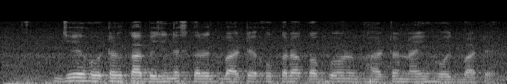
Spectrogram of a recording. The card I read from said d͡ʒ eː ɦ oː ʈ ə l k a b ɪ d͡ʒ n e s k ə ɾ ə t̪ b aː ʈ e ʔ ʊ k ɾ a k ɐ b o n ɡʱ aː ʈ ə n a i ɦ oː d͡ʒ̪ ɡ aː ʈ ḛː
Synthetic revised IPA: d͡ʒ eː ɦ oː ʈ ə l k a b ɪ d͡ʒ n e s k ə ɾ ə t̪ b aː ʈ e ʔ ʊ k ɾ a k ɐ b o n ɡʱ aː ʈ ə n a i ɦ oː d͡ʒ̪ b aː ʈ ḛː

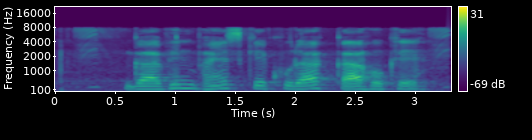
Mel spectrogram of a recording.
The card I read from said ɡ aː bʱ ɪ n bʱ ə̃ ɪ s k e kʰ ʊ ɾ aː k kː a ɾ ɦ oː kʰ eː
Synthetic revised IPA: ɡ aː bʱ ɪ n bʱ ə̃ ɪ s k e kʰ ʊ ɾ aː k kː a ɦ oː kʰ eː

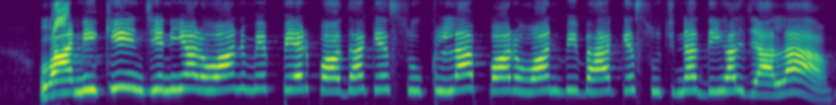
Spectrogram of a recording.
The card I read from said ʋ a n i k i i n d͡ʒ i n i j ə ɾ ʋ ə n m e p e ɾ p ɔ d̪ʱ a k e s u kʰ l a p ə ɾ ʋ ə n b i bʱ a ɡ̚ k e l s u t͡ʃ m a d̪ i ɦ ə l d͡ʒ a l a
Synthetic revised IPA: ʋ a n i k i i n d͡ʒ i n i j ə ɾ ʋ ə n m e p e ɾ p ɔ d̪ʱ a k e s u kʰ l a p ə ɾ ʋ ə n b i bʱ a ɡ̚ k e s u t͡ʃ n a d̪ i ɦ ə l d͡ʒ a l a

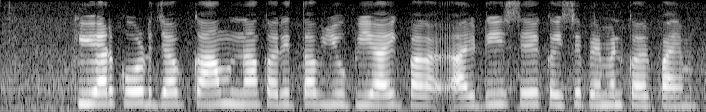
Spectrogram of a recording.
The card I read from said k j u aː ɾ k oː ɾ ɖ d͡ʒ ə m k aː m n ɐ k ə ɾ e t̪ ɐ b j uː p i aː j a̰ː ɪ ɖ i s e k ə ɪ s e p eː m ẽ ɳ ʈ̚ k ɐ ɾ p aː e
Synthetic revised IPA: k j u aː ɾ k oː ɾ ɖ d͡ʒ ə b k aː m n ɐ k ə ɾ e t̪ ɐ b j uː p i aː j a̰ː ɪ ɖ i s e k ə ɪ s e p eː m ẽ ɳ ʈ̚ k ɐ ɾ p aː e

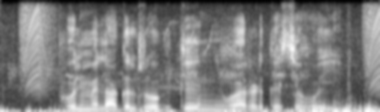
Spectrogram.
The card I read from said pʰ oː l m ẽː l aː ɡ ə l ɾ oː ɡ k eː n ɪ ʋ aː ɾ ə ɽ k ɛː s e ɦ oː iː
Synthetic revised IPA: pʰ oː l m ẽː l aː ɡ ə l ɾ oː ɡ k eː n ɪ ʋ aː ɾ ə ɽ k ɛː s e ɦ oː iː

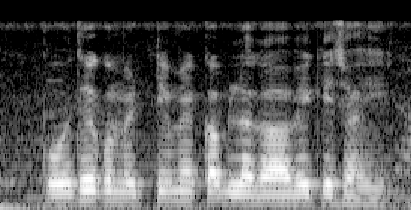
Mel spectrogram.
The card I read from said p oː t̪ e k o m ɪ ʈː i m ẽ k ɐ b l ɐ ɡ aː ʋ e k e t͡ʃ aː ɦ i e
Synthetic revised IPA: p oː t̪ e k o m ɪ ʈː i m ẽ k ɐ b l ɐ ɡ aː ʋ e k e t͡ʃ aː ɦ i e

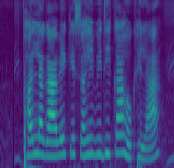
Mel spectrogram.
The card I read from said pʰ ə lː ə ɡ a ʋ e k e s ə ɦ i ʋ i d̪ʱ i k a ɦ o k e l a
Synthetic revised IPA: pʰ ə lː ə ɡ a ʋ e k e s ə ɦ i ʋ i d̪ʱ i k a ɦ o kʰ e l a

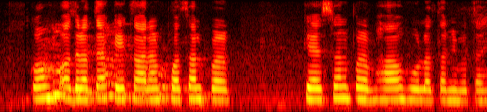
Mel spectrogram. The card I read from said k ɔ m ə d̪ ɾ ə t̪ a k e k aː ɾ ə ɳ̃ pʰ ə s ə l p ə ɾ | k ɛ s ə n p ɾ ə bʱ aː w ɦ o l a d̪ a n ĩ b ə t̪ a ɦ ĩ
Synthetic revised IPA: k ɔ m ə d̪ ɾ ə t̪ a k e k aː ɾ ə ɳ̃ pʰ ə s ə l p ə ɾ | k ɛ s ə n p ɾ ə bʱ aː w ɦ o l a t̪ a n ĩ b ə t̪ a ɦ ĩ

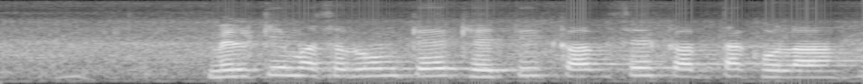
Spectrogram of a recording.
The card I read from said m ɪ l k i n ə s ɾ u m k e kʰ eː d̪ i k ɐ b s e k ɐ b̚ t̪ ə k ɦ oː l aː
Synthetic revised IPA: m ɪ l k i m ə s ɾ uː m k e kʰ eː t̪ i k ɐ b s e k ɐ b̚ t̪ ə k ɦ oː l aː

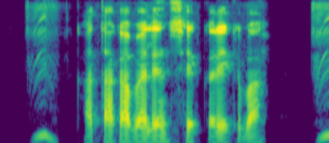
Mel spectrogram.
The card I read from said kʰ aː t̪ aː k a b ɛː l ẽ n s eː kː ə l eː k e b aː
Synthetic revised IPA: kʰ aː t̪ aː k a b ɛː l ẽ n s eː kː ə ɾ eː k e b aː

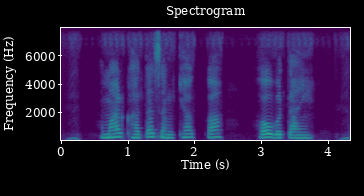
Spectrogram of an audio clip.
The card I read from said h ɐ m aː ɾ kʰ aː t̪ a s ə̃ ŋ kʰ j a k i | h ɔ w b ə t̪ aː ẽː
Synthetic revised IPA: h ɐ m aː ɾ kʰ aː t̪ a s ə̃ ŋ kʰ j a k a | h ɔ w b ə t̪ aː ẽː

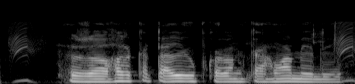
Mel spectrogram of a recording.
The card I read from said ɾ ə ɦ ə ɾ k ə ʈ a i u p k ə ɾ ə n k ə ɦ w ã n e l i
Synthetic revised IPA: ɾ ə ɦ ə ɾ k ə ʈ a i u p k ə ɾ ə n k a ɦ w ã m e l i

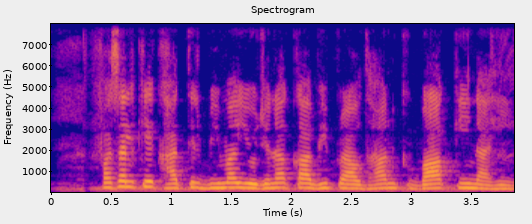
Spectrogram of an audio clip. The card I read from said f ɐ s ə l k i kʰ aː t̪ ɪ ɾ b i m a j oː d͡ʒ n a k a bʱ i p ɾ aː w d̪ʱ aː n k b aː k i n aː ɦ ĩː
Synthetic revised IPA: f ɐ s ə l k e kʰ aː t̪ ɪ ɾ b iː m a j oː d͡ʒ n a k a bʱ i p ɾ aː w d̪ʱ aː n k b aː k i n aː ɦ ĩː

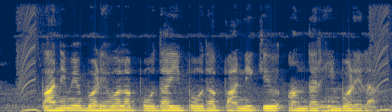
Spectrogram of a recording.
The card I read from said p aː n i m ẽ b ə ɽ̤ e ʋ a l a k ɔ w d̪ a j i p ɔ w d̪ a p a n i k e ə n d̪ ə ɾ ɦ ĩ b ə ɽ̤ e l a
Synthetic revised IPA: p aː n i m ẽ b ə ɽ̤ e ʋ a l a p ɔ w d̪ a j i p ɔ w d̪ a p a n i k e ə n d̪ ə ɾ ɦ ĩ b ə ɽ̤ e l a

